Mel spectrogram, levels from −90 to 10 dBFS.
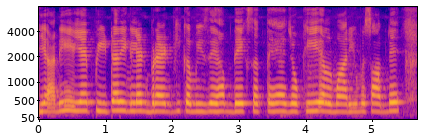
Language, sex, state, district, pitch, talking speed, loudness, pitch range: Hindi, female, Punjab, Pathankot, 220 Hz, 170 wpm, -13 LUFS, 215-230 Hz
